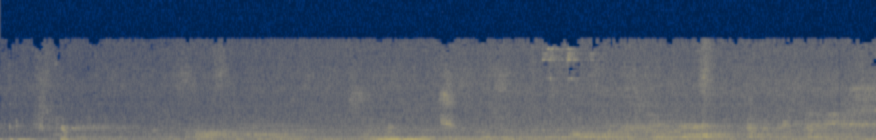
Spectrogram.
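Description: Men and women chat quietly at a distance in a large echoing hall.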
